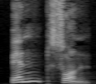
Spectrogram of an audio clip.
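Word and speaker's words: pension: দাল মি সন সো এস আই ও এন যখন word প্যাটেন হবে তখন সন উচ্চারণ দেবে যেমন টেন সন পেন সন এখানেও দেখেন সন শব্দের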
